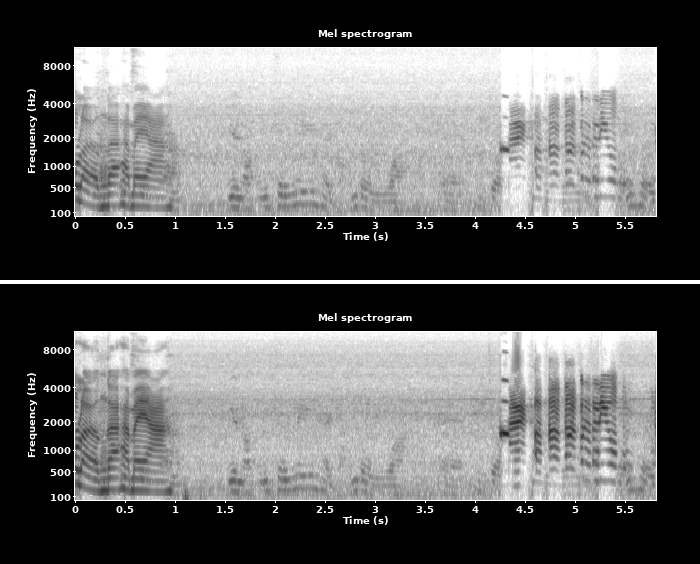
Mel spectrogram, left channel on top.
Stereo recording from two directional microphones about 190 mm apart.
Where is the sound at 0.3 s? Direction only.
20° right (ahead or behind).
